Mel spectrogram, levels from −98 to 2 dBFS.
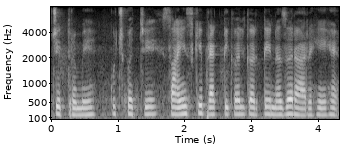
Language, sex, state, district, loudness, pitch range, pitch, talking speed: Hindi, female, Chandigarh, Chandigarh, -19 LUFS, 175-190 Hz, 185 Hz, 165 wpm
